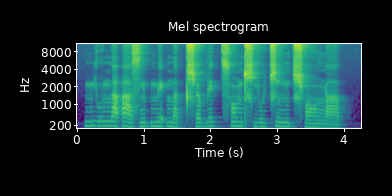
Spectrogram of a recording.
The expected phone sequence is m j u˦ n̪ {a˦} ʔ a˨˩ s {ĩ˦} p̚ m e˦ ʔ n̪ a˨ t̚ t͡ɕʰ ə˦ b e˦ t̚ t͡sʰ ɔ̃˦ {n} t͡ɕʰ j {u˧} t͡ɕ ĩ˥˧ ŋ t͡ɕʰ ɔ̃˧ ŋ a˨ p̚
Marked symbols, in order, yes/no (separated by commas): yes, yes, no, yes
